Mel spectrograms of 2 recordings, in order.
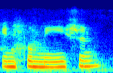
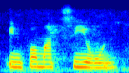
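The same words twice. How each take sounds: First: The ending sounds like 'shun'. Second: The ending sounds like 'tsion'. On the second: "So in German, it's Atsion"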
